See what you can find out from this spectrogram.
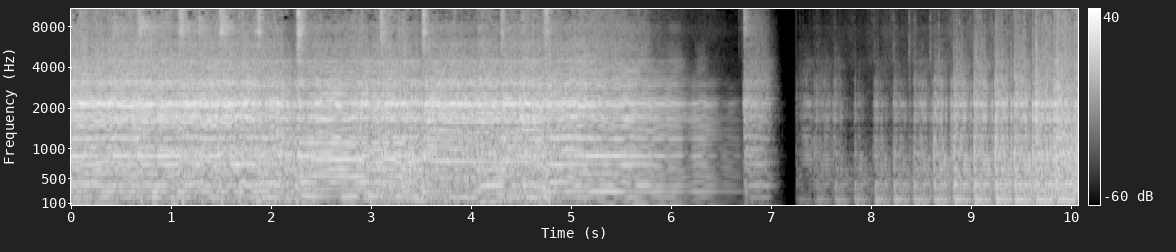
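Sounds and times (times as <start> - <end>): distorted fuzz electric guitar: 0.0 - 10.0.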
